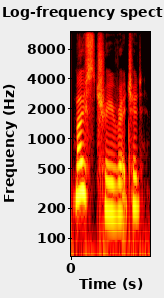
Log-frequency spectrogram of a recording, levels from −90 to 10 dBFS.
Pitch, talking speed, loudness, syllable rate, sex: 215 Hz, 150 wpm, -19 LUFS, 4.0 syllables/s, female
